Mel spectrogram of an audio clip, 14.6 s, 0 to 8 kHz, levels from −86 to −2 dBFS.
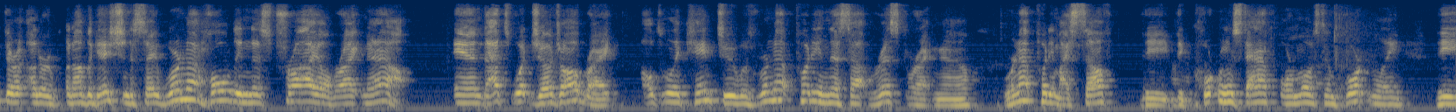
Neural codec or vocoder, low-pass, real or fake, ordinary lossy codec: none; 7.2 kHz; real; MP3, 48 kbps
